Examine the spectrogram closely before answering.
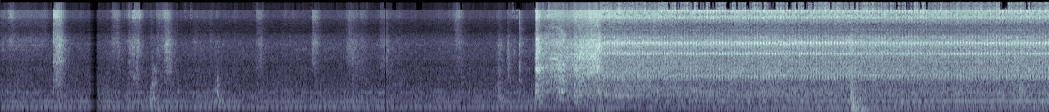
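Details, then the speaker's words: Engine cranks and catches into a loud, slightly uneven idle; it misfires because a fuel leak stops pressure reaching the number one and two injectors. "and it's leaking fuel right there so we're going to start it up again cuz we catch the leak and that why it's misfiring because the pressure not getting to go to number one and two injector"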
